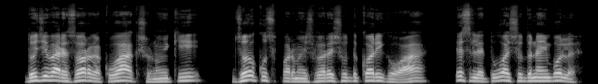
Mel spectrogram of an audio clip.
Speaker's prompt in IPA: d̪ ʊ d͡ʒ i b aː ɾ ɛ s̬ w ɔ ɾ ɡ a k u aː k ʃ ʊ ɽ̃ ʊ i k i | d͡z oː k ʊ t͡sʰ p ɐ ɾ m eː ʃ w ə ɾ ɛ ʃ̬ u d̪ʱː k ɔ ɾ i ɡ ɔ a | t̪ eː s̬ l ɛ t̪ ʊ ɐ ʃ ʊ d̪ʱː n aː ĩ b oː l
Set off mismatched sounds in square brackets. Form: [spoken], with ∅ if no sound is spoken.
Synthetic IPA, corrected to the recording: d̪ ʊ d͡ʒ i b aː ɾ ɛ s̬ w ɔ ɾ ɡ a k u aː k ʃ ʊ ɽ̃ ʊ i k i | d͡z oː k ʊ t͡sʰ p ɐ ɾ m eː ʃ w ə ɾ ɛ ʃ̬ [ʊ] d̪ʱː k ɔ ɾ i ɡ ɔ a | t̪ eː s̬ l ɛ t̪ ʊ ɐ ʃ ʊ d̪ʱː n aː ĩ b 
